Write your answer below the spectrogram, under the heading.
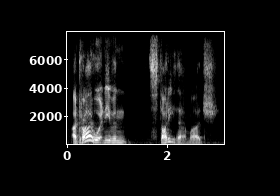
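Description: A man is speaking. His pace is fairly slow. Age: 30s. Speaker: podcast co-host. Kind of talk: casual chat.

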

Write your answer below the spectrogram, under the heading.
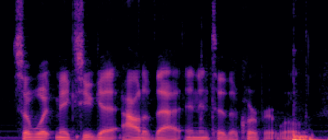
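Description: The recording is very clean, with a silent background. A man with a plain, everyday voice speaks at a moderate pace and a fairly low pitch. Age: 20s. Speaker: podcast host. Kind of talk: casual interview chat.

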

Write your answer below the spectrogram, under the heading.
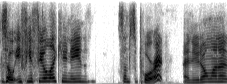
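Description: A woman's high, bright, sharp voice, raised and projected, at a fairly quick pace with very wide pitch swings, a quiet background and a dry, close sound with no echo. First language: Portuguese. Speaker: nonprofit justice program coordinator. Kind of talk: podcast interview. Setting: remote call while on holiday.

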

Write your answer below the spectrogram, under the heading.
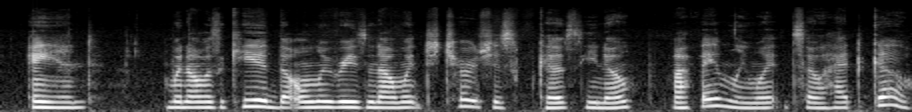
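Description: This is an ordinary speaking voice, a woman's, at a medium pitch. She keeps a moderate pace and fairly even intonation. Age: 20s. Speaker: faith YouTuber and podcaster. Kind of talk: personal testimony monologue. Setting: home video recording with ring light.

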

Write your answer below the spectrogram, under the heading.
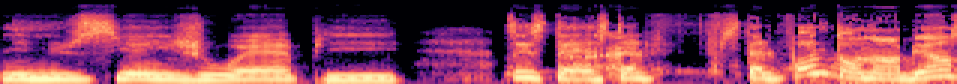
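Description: Lively intonation and a high pitch mark this man's voice, delivered with a Quebec accent. His moderate pace is captured in a dry, close sound with no echo. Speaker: podcast host. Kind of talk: casual interview chat.

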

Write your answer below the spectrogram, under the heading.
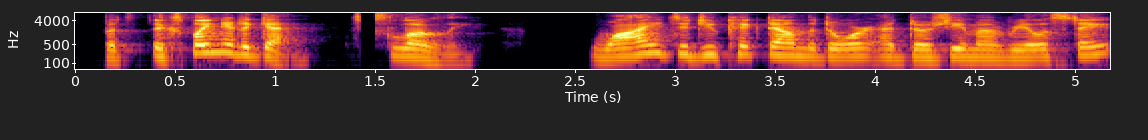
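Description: In a natural reading voice with ordinary pitch variation, someone reads against a quiet background.

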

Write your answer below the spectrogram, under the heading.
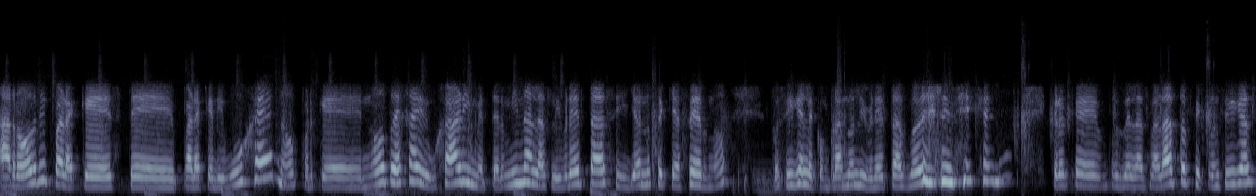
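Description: A woman talks at a moderate pace with lively intonation. Her pitch sits fairly high. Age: 40s. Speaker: illustrator and artist. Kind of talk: casual interview chat. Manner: hesitant, many fillers and repetitions.

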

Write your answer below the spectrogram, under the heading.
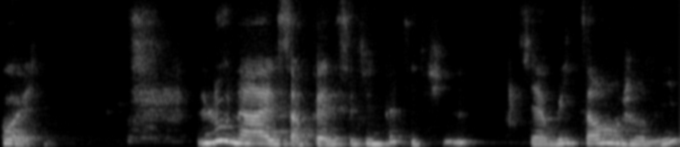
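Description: A woman speaks with a Belgian accent, somewhat breathy, using lively intonation and long, frequent pauses. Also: medium pitch for a woman, moderate pace. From Belgium, Ardennes. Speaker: perinatal coach. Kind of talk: interview conversation. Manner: halting.

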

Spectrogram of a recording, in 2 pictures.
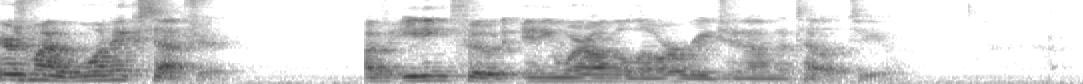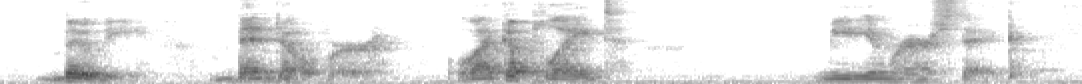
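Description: Big swings in loudness and long, frequent pauses come from a man talking at a moderate pace in audible room echo. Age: 20s. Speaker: podcast co-host. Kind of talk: casual chat.

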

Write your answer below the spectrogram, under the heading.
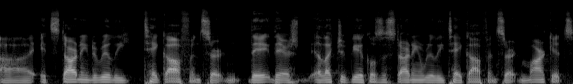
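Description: Over a very clean recording with a silent background and a dry, close sound with no echo, a man with an American accent speaks at a very fast pace, fairly low in pitch with monotone, flat intonation. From US Midwest, Chicago. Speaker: automotive executive and author. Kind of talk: interview. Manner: hesitant, many fillers.

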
